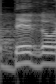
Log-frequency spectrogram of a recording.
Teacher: Si yo tenía la palabra dedo en español, las dos las escribimos con D, pero en realidad son dos alófonos distintos. Uno es el dental oclusivo, D, el primero, pero luego do es interdental y es fricativo, o es aproximante, depende cómo queréis.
